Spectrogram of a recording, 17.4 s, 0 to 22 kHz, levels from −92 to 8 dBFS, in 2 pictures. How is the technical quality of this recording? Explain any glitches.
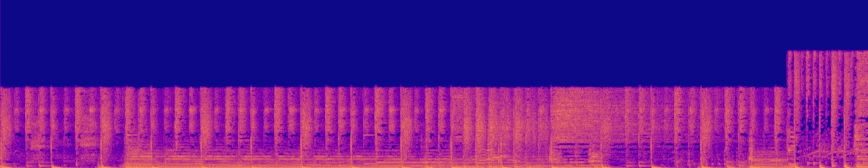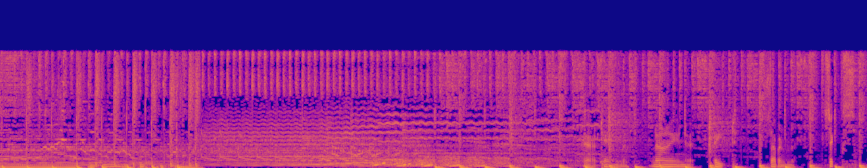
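The recording has one serious fault. From 7.88 s to the end, a wrong sample rate makes the sound run at double speed and a full octave (12 semitones) higher. This fits audio captured around 22 kHz being played back at 44.1 kHz without conversion.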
